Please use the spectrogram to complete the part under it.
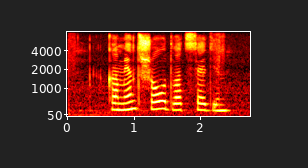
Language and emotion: Russian, neutral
